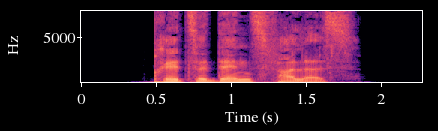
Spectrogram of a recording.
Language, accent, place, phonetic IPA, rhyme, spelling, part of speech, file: German, Germany, Berlin, [pʁɛt͡seˈdɛnt͡sˌfaləs], -ɛnt͡sfaləs, Präzedenzfalles, noun, De-Präzedenzfalles.ogg
- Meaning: genitive singular of Präzedenzfall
